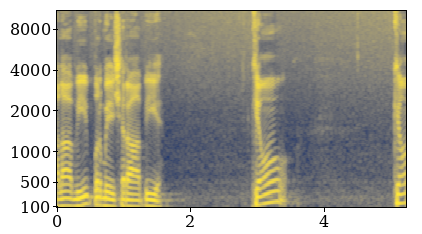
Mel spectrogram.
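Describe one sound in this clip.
A man sings or chants through a microphone in long, drawn-out phrases.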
